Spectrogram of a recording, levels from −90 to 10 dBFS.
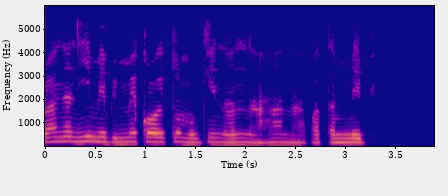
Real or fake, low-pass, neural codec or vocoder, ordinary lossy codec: real; 5.4 kHz; none; none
